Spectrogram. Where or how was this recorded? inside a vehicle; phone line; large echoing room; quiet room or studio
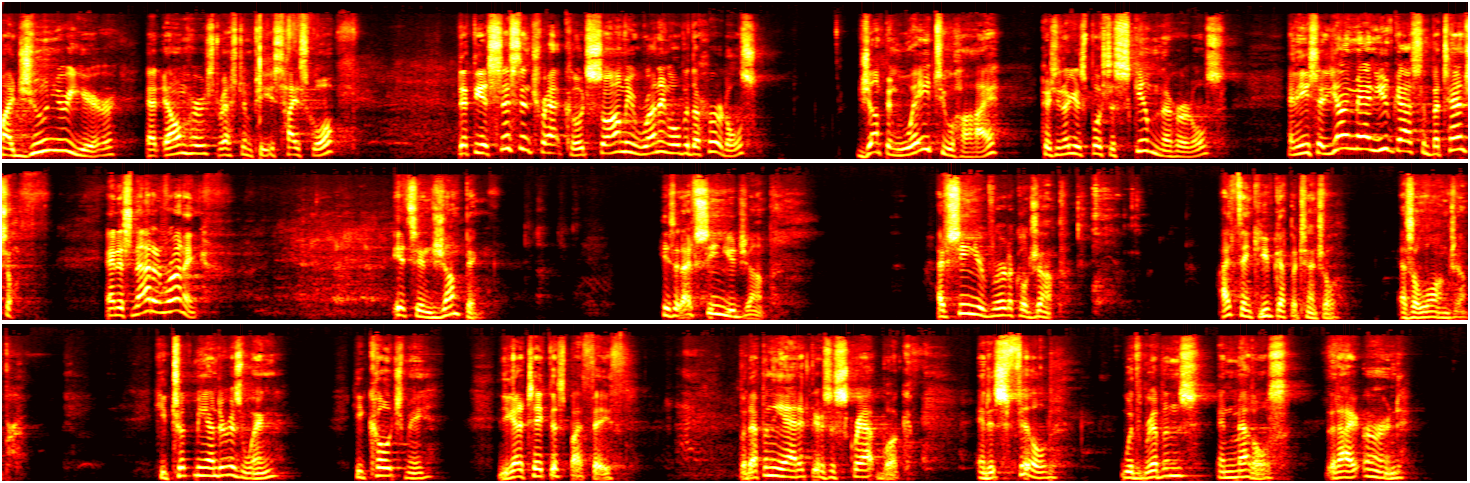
large echoing room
